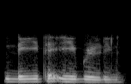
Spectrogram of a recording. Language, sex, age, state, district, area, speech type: Punjabi, male, 18-30, Punjab, Fazilka, rural, conversation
